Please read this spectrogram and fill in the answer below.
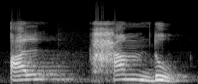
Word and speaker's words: الحمد: الحمدللہ۔ کتنی بڑی مسٹیک ہے، لام کے بعد آپ کو ہا نظر آ رہا ہوگا، یہ بریک ہا ہے، اس کو حمد نہیں پڑھنا۔ اس کا پڑھنے کا طریقہ کیا ہے؟ الحمد، الحمد، اس طریقے سے، للہ۔ اب یہاں پر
